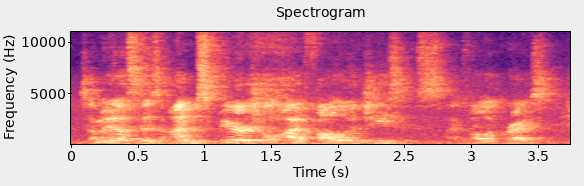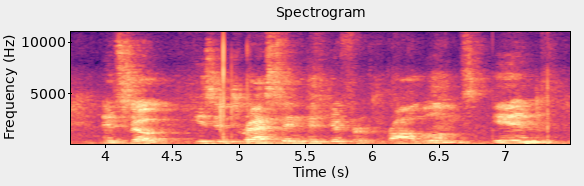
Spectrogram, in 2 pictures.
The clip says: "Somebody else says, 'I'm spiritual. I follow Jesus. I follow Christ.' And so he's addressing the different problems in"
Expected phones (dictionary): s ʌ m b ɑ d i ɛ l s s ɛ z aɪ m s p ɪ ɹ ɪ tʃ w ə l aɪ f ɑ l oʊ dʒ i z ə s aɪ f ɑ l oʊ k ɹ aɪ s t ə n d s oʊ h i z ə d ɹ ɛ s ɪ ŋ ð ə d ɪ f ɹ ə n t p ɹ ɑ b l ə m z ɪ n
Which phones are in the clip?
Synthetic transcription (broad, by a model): s ʌ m b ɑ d i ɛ l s s ɛ z aɪ m s p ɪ ɹ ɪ tʃ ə l aɪ f ɑ l oʊ dʒ i z ə s aɪ f ɑ l oʊ k ɹ aɪ s t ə n s oʊ h i z ə d ɹ ɛ s ɪ ŋ ð ə d ɪ f ɹ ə n p ɹ ɑ b l ə m z ɪ n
